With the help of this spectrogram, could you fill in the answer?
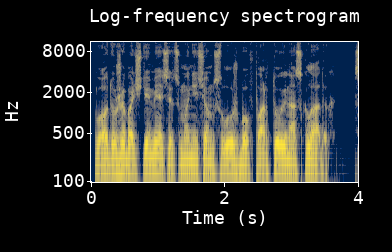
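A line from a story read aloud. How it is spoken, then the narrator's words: Plain. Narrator (Russian): сказал он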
